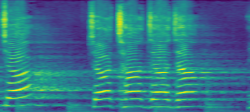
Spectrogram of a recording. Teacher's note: ये जीभ जो है तालु में स्पर्श करती है, स्पर्श ही नहीं करती बल्कि घर्षण भी करती है। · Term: च वर्ग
